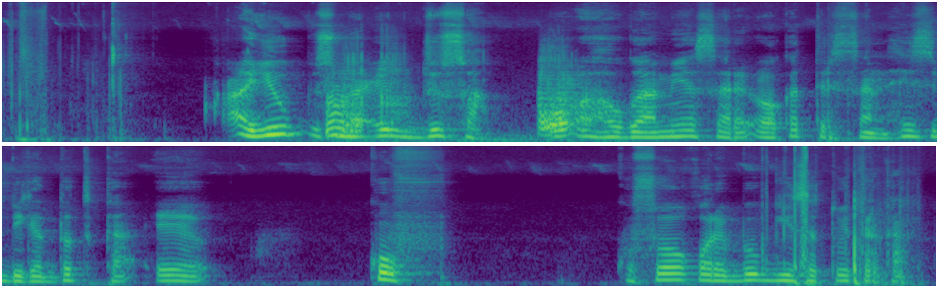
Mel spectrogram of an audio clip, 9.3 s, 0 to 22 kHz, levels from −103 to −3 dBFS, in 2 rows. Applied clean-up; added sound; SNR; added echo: none; Fart; 2 dB; none.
